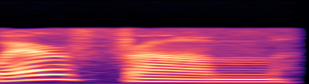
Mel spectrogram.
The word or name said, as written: wherefrom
